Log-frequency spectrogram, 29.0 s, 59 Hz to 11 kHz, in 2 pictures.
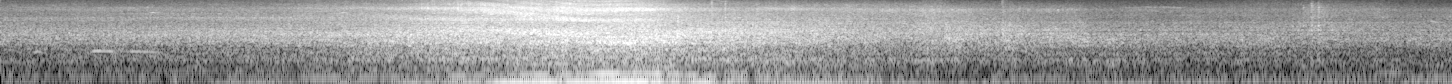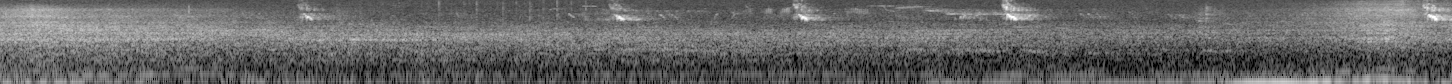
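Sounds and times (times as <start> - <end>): vehicle passing with deep rumble: 2.6 - 9.9, 25.6 - 29.0.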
